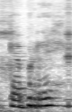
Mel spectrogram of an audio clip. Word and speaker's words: Cabré: Donc, Confiteor de Jaume Cabré. Je sais pas exactement comment ça se prononce. Jaume hein. Cabré.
